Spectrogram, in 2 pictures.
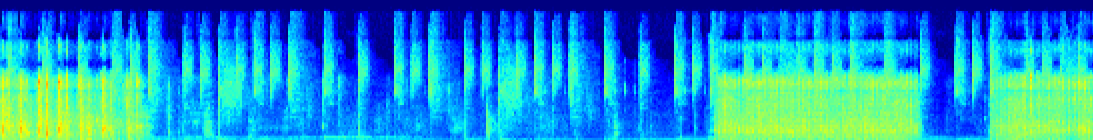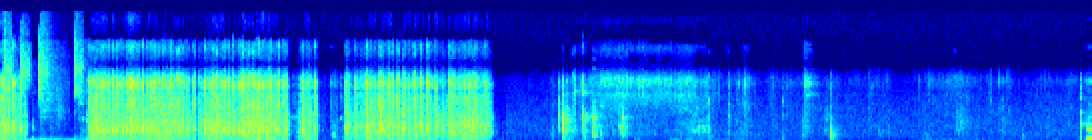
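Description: A sewing machine stitches boning down onto a petticoat panel in several loud bursts of rapid mechanical clatter, separated by short pauses, then falls quieter with faint handling sounds.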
